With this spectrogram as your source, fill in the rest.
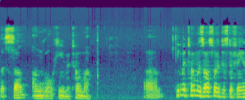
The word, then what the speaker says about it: subungual: Okay, the first one over on the left-hand side, this is pronounced subungual.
